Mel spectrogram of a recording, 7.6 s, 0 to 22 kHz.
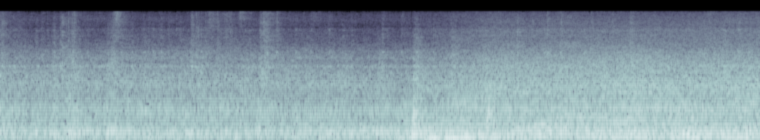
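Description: Interior running noise of a Class 142 Pacer diesel railbus on the move: a steady rumble and rattle from the wheels on the track. About four seconds in there is a sharp knock, after which a steady low drone grows stronger.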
